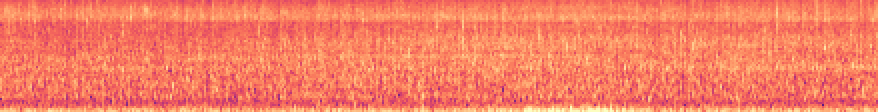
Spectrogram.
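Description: Surface-water runoff pouring from a waterlogged field into a roadside ditch: a steady rush of flowing water. A low rumble swells about halfway through.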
